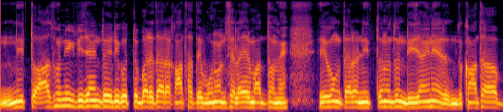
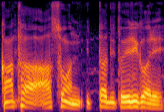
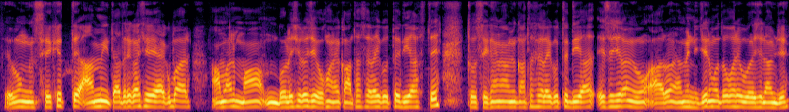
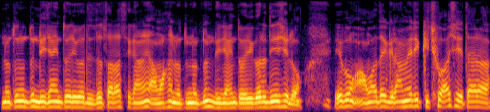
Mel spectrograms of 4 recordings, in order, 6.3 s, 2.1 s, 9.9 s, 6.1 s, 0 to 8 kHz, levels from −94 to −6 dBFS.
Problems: constant background noise, background conversations at intervals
